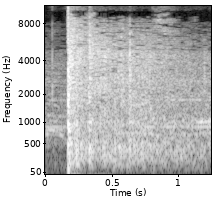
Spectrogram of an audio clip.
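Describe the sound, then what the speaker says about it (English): Flashbangs at a freeway protest as police work to reopen the road: one loud sharp bang, then a smaller pop and a trailing crackle over a steady outdoor crowd din with voices. "Apparent flashbangs going off as police work to reopen the road."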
